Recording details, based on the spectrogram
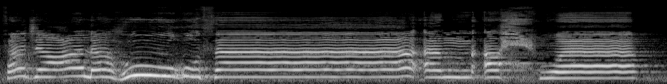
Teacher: Hu tu maksilah saghirah, tidak panjang.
